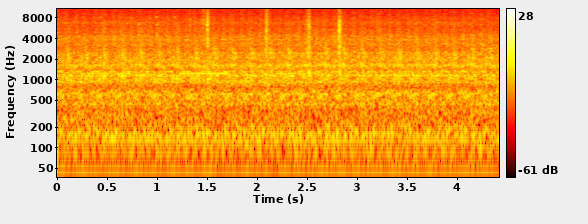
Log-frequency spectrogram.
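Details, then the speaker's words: Old Ford tow truck at a Copart salvage auction, jump-started with a booster pack and idling in neutral: steady, even idle with a constant low rumble, no knocks or misses. Oil pressure is good and dash readings look good; the engine sounds healthy at normal idle. "everything looks good on the dash good oil pressure she sounds healthy"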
